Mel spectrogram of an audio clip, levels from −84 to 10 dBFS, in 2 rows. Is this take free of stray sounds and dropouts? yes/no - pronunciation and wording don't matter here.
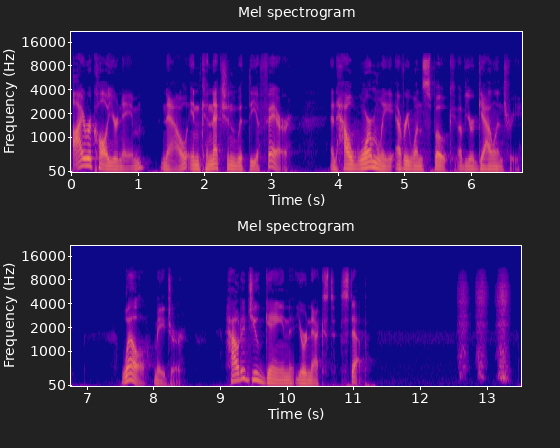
no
